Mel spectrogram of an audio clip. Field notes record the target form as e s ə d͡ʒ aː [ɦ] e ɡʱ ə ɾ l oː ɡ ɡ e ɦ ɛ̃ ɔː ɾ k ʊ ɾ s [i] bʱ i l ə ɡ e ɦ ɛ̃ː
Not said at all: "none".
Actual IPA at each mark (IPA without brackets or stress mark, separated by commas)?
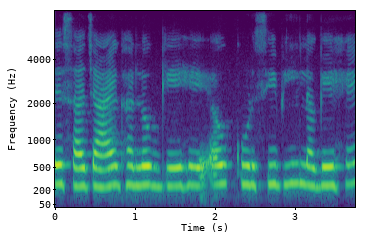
none, i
